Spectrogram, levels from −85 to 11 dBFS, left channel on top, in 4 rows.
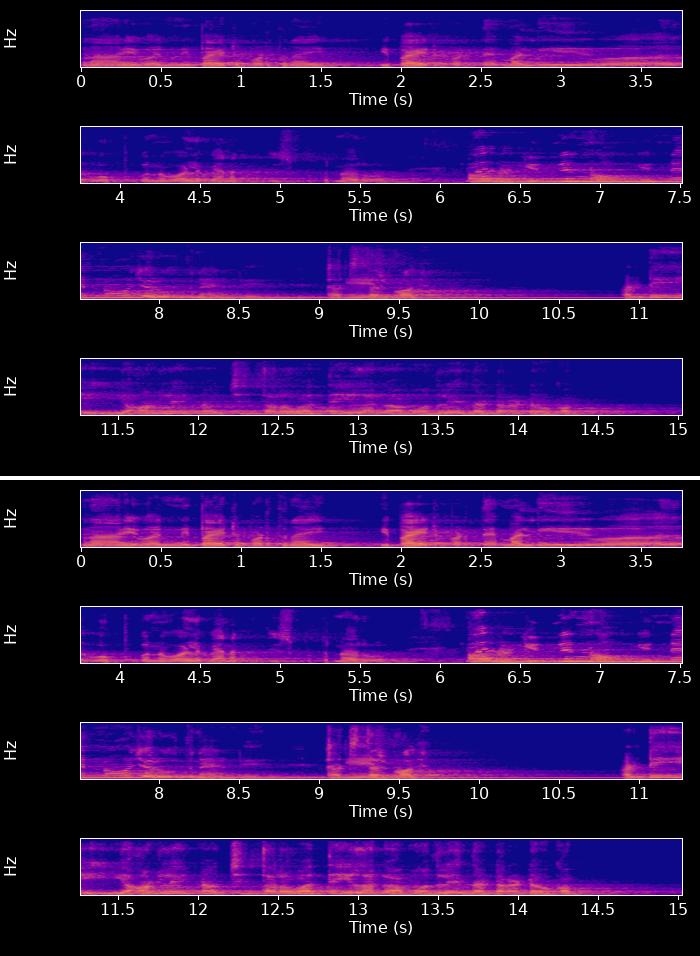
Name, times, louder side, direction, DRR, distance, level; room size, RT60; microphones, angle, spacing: voice 1, 0.0-1.5 1.9-5.1 5.3-5.7 6.2-8.6 9.2-9.6, right 2 dB, 35° right, 11 dB, 1.1 m, -26 dB
voice 2, 6.2-6.6 9.0-9.5 10.9-14.4, right 3 dB, 60° right, 5 dB, 0.8 m, -24 dB
Bass guitar, 6.6-12.9, equal, 35° left, 1.4 m, -31 dB
24.0 x 18.0 x 7.0 m, 2.3 s
head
